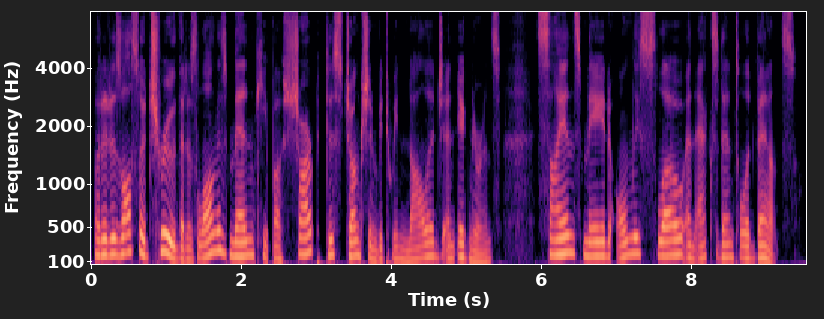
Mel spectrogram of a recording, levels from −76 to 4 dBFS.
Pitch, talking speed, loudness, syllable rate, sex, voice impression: 155 Hz, 155 wpm, -17 LUFS, 4.7 syllables/s, male, masculine, adult-like, slightly muffled, slightly cool, slightly refreshing, slightly sincere, slightly kind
